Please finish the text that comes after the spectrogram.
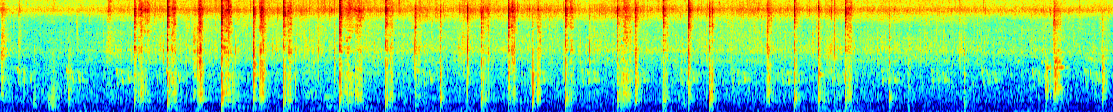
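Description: Food sizzles steadily as it fries in a pan, with a constant hiss broken by frequent sharp crackles and pops in an uneven rhythm, close and fairly quiet, with no talking.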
